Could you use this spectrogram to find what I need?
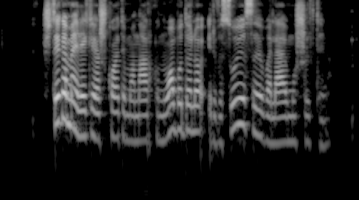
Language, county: Lithuanian, Vilnius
